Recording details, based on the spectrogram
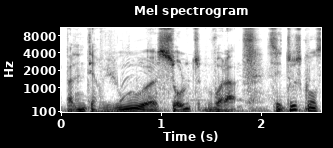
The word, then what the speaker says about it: Sault: Alors Salt, ça s'écrit S-A-U-L-T.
